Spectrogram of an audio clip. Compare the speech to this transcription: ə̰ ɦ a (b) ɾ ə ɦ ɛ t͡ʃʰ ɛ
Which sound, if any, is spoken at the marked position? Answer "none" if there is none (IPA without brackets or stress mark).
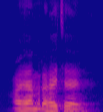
m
